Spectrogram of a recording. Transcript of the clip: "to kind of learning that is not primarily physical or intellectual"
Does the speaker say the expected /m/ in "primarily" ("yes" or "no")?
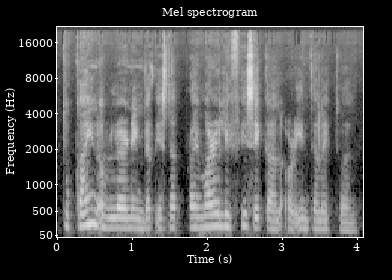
yes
